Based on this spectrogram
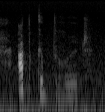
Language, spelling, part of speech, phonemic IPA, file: German, abgebrüht, adjective, /ˈap.ɡəˌbʁyːt/, De-abgebrüht.ogg
- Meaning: callous and cunning; experienced in “the game”, in immoral behaviour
